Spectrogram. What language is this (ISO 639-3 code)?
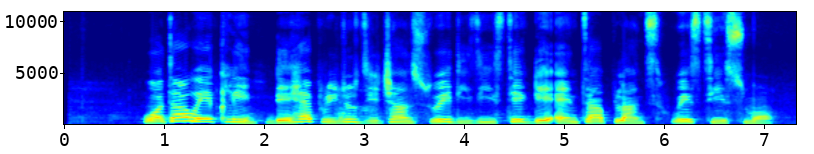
pcm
